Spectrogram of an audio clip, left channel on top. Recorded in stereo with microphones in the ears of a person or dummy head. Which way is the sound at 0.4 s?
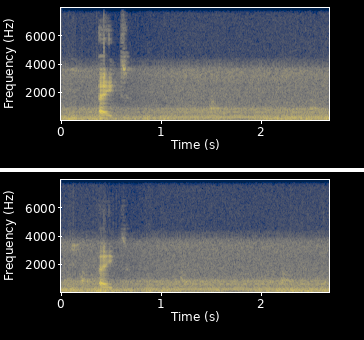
80° left.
